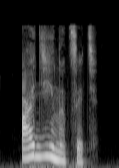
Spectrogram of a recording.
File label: numbers in Russian 11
